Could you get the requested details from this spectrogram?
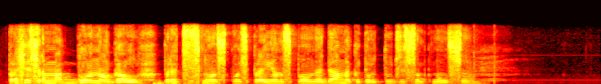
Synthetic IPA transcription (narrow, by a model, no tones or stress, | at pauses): pɾɐfʲe̞sːərmɐɡonoɡalˠpɾɐtʲisnʊlˠəskvosʲpɾɐjomspolˠnəjd̪amɨkɐt̪o̞ɾɨjt̪udʐɨsɐmknulˠsʲə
